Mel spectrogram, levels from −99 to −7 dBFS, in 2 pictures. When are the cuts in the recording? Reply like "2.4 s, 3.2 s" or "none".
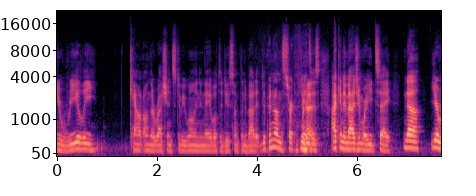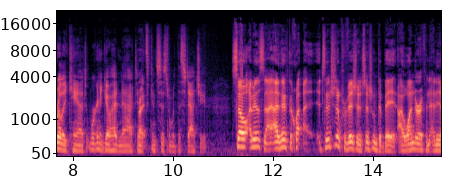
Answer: none

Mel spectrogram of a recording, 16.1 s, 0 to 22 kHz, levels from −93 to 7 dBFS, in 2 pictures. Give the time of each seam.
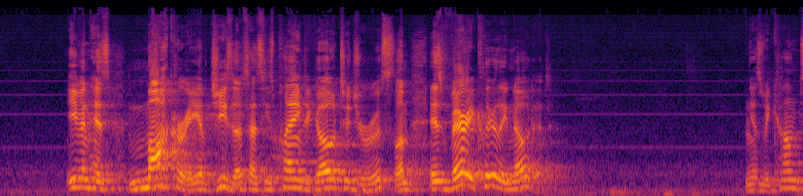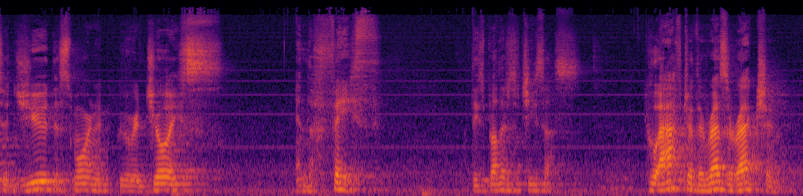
9.1 s, 14.4 s

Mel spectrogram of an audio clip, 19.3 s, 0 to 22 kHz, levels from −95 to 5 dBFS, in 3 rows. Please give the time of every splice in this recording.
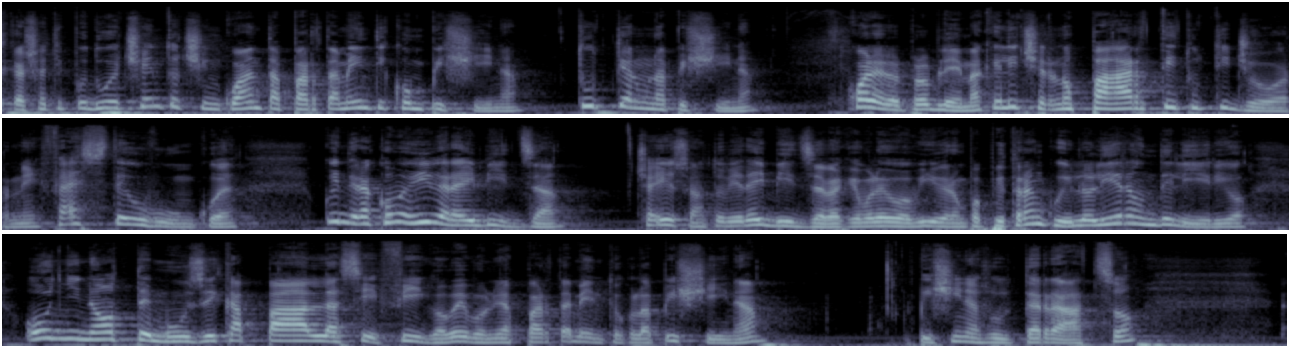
4.2 s

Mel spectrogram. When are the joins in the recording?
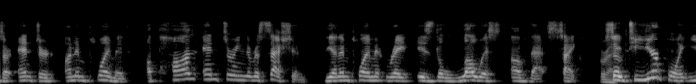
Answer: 5.9 s

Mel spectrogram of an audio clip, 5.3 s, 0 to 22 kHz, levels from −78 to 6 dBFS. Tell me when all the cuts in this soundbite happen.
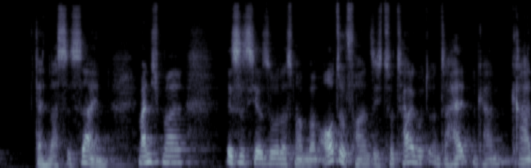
1.3 s

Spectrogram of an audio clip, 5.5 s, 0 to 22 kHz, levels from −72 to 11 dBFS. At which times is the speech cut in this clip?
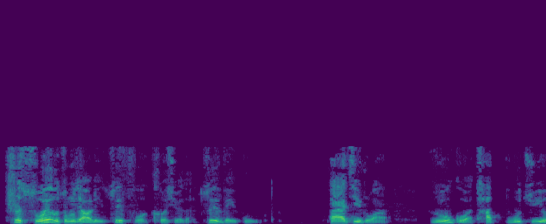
3.2 s

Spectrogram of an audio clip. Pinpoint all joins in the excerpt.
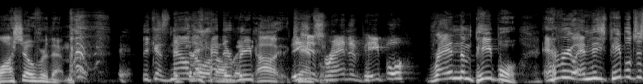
2.5 s, 5.4 s

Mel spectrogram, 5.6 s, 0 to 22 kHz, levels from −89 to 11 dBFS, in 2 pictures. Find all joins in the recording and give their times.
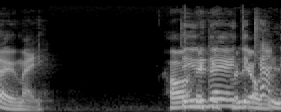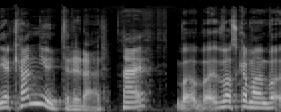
3.9 s

